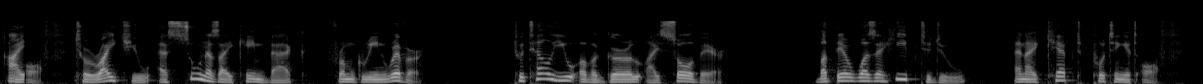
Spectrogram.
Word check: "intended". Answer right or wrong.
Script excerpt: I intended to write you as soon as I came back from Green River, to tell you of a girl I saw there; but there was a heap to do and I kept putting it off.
wrong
